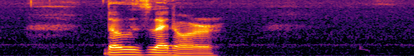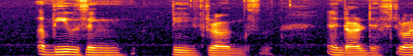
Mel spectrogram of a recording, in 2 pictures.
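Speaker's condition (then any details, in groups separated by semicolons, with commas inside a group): Cerebral palsy; scoliosis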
